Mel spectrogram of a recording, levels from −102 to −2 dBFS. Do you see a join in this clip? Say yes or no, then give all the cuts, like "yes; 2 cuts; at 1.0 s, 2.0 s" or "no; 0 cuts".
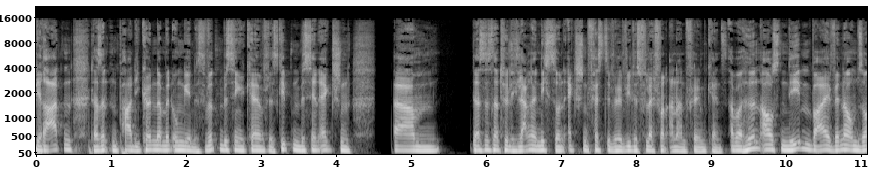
no; 0 cuts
